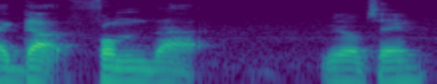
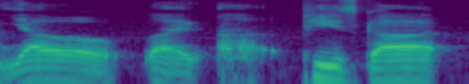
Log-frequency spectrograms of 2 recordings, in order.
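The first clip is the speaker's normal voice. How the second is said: very slow, drawn-out, heavily mocking voice; 4 dB quieter than usual. Retelling how they made fun of a TV show: mocking the Wu-Tang TV show. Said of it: "I would do that shit to make fun of the show".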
